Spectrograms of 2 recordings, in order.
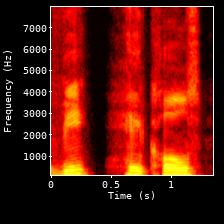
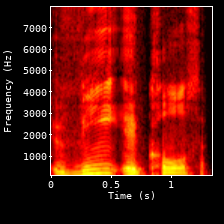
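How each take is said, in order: First: The H sound in the middle is pronounced. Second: The H sound in the middle is silent. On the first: "but a lot of people do. Vehicles is also okay" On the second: "I don't say the H"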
